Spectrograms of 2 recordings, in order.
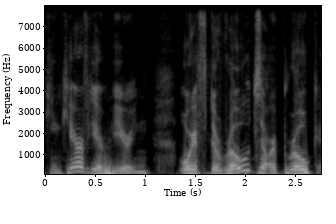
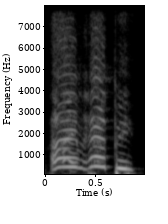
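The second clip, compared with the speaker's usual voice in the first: bright, much higher happy voice; 3 dB louder, slower than usual. Shown as a demonstration. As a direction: sound delighted on it. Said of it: "the tone of voice".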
